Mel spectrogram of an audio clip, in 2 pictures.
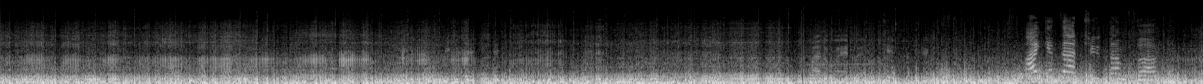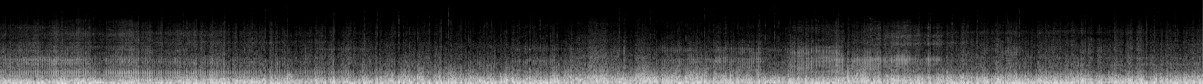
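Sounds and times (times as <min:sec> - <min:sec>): motorcycle engine: 0:00.0 - 0:24.0
wind and road noise: 0:00.0 - 0:24.0.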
